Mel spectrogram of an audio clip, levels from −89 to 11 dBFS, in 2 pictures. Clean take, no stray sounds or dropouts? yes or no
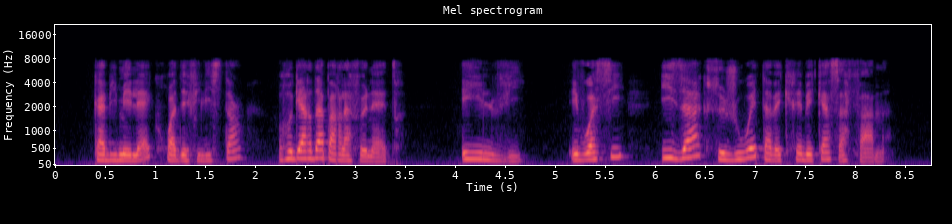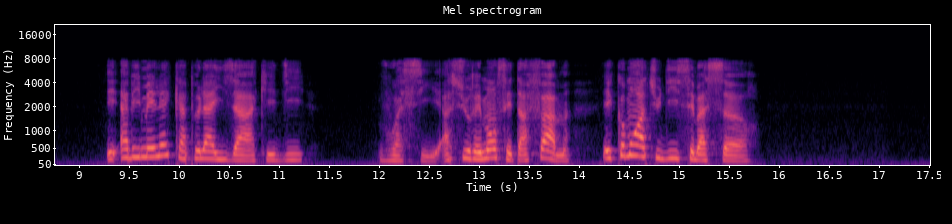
yes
